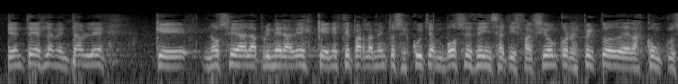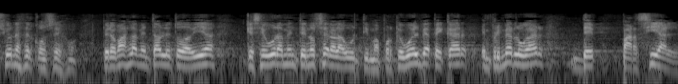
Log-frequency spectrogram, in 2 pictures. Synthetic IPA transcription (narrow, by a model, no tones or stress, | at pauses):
ðent̪eezlamẽnt̪aβ̞le | keno̞se̞alapɾime̞ɾaβ̞e̞ske̞ːne̞st̪e̞paɾlamẽnt̪o̞se̞skut͡ʃambo̞se̞zðe̞insat̪isfaksjo̞ŋko̞nrespe̞k̚t̪oðelasko̞ŋklusjo̞ne̞zð̞elko̞nse̞xo | pe̞ɾo̞mazlamẽnt̪aβle̞t̪o̞ðaβia | ke̞se̞ɣuɾamẽ̞nt̪e̞no̞se̞ɾalault̪imapo̞ɾke̞βwe̞lβeape̞kaɾe̞mpɾime̞ɾluɣ̞aɾðe̞ | paɾsjal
